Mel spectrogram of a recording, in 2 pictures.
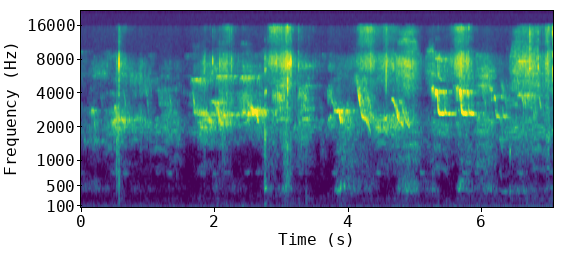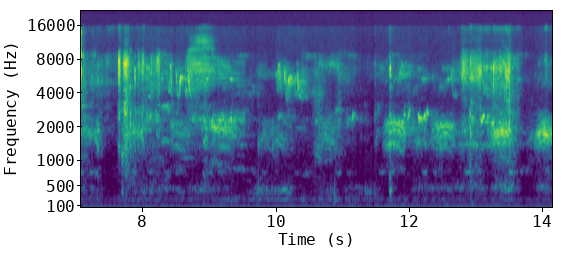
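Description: Near silence, with faint bird chirps and a few faint clicks.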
